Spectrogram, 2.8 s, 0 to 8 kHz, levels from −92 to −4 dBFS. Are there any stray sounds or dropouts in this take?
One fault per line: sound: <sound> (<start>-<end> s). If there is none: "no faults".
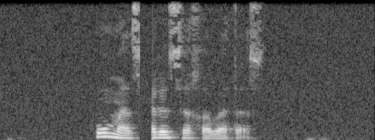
sound: dropout (1.1-1.2 s)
